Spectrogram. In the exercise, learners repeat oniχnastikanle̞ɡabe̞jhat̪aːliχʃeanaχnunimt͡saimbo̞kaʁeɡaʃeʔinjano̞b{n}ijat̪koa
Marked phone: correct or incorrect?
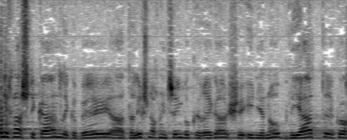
correct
